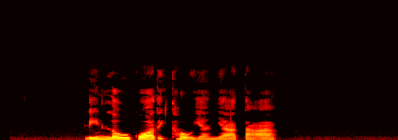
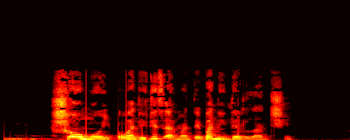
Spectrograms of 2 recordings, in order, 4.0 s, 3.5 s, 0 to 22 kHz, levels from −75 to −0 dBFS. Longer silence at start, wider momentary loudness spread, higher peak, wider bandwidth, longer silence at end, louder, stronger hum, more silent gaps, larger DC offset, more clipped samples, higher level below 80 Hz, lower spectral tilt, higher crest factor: first, 0.85 s vs 0.05 s; second, 10 LU vs 17 LU; about the same, -10 dBFS vs -8 dBFS; about the same, 12 kHz vs 11.5 kHz; first, 1.2 s vs 0.6 s; about the same, -26 LUFS vs -24 LUFS; neither; neither; neither; neither; second, -74 dBFS vs -56 dBFS; first, -5.5 dB/octave vs -3.5 dB/octave; about the same, 20 dB vs 16 dB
